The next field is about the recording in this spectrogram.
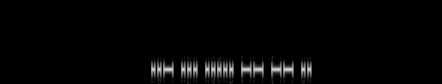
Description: Morse code, heard as a keyed tone, about 40 wpm, 700 Hz. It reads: US5MMI
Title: DXCC-100 Call Signs - 6 Characters - 40wpm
